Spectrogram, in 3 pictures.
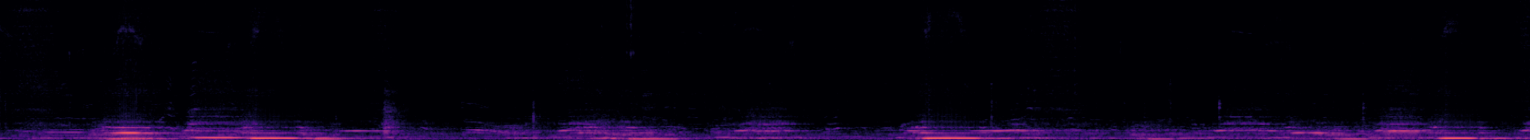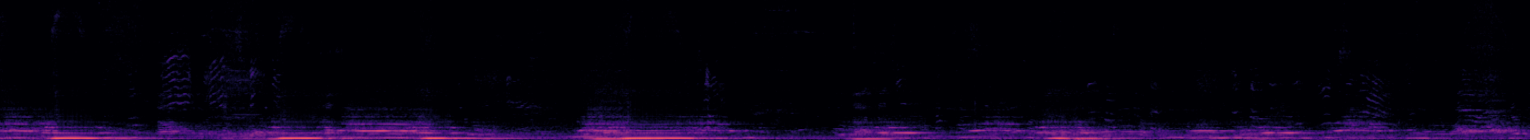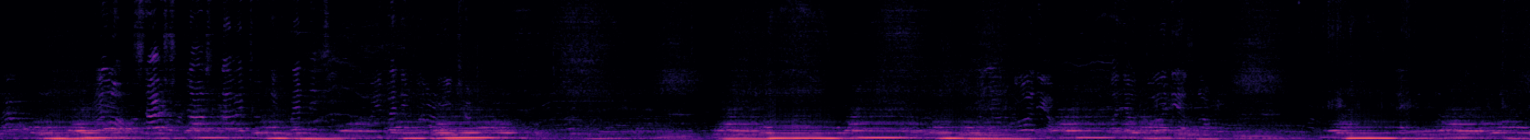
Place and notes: Zadar, Sea Organ
recorded manually inside the organ during a calm sea. WLD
